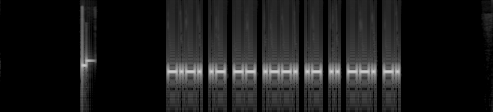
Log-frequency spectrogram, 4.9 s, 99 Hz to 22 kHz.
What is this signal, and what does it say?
Morse code, heard as a keyed tone, about 38 wpm, 700 Hz. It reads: CAMPAIGN
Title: Sentences from Top 1200 Words - New Word Drill - 40wpm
